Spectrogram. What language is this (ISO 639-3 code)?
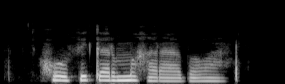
pus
